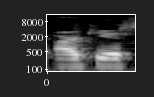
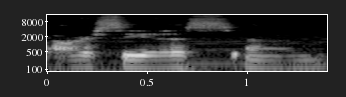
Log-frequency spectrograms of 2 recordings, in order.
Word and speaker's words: Arceus: a lot here okay because i feel like arceus is like the most infamous one um because everybody wants to say arceus but i mean the pokemon company has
